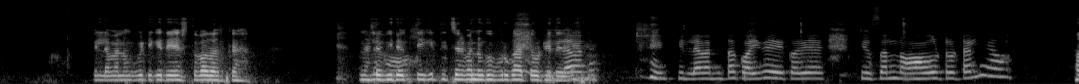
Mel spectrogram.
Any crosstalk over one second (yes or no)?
no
